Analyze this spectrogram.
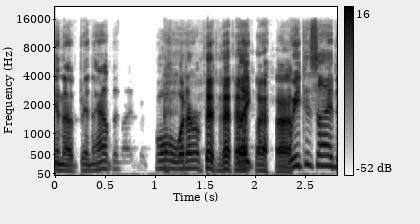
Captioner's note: laughing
